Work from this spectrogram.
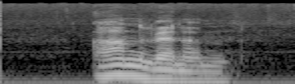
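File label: "aanwennen", Dutch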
